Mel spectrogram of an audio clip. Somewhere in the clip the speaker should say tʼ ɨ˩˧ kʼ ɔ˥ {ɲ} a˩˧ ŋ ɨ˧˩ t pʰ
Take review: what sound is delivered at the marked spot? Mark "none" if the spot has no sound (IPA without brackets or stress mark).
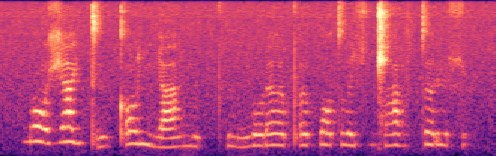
ɲ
